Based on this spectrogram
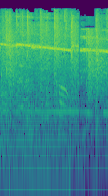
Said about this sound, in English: Police say a bunch of kids set a fireworks display on fire.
